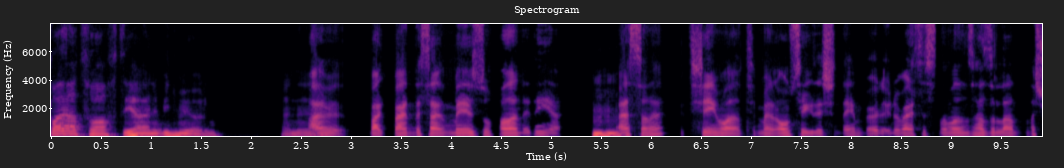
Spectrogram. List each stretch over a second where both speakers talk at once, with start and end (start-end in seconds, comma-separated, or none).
none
